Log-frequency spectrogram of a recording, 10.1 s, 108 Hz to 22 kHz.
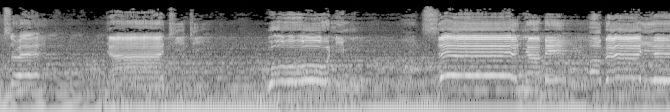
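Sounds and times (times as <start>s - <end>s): instrumental backing with bass: 0.0s - 10.0s
man singing gospel: 0.0s - 10.0s.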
